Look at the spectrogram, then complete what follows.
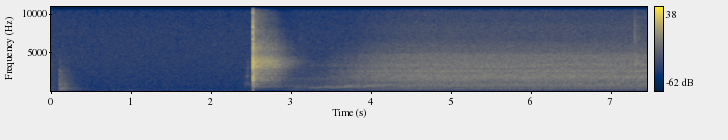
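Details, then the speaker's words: HVAC training board, thermostat bypassed by jumping R to G: sharp relay click, then soft rising whoosh settling into steady even airflow hum; indoor fan starts normally and stops when the jumper is pulled. "and you can hear the fan you can hear the fan running and if i pull off the jumper cable you will see it will stop"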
